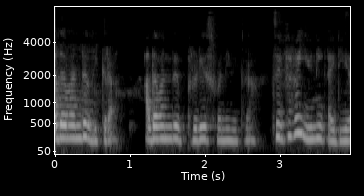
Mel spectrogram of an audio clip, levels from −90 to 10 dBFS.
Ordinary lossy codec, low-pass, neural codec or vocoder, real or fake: AAC, 48 kbps; 7.2 kHz; none; real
